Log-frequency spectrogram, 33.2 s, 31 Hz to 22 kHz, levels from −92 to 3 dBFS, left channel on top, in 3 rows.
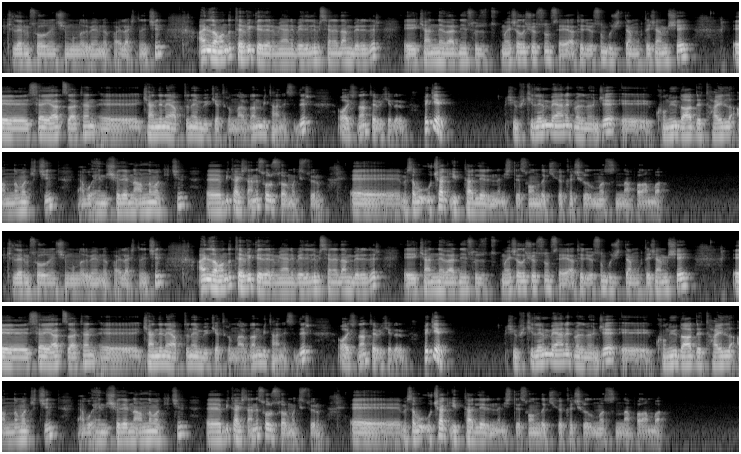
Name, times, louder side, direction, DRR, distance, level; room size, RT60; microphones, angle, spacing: voice 1, 0.0-5.7 6.0-10.3 11.0-15.7 16.1-17.1 17.4-17.7 18.6-22.9 23.2-24.9 25.2-26.9 27.3-30.3 30.7-32.0, equal, 5° right, 1.0 m, -26 dB
8.6 x 7.0 x 4.7 m
head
